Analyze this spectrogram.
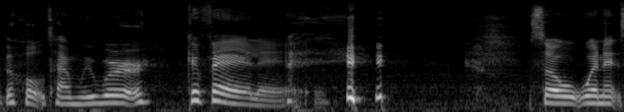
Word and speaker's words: Kephalē: in this, again, the Greek word here is Kephalē. Nice pronunciation. Thank you. It's like you listened to a video right before we started shooting. Well, I listened to you the whole time we were. Kephalē.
